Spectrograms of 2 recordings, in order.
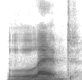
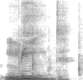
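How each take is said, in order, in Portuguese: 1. A vogal é curta, como 'eh'. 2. A vogal é longa, como 'ee'. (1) "lead significa material chumbo" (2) "com uma pronúncia diferente... o verbo liderar"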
